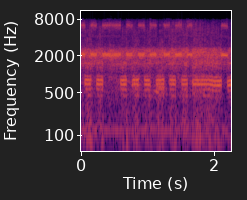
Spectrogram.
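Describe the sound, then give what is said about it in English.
Interference from a Danfoss RV refrigerator controller picked up on HF radio at Quartz Fest in the desert: a steady train of buzzy, tonal beeps pulsing rapidly in a Morse-code-like rhythm over constant static hiss, with no voices. “It is, that's right, a Danfoss controller on many of the RV refrigeration systems.”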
